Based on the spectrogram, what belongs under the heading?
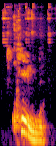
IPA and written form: kɔːl (call)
